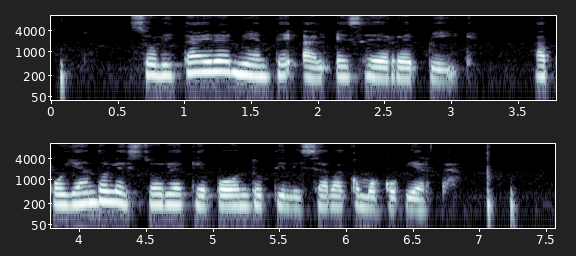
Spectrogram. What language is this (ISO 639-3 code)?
spa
